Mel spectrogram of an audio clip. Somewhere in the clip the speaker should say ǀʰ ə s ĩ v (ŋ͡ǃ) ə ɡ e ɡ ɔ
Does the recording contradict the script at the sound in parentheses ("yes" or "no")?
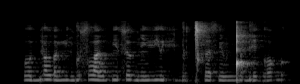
no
